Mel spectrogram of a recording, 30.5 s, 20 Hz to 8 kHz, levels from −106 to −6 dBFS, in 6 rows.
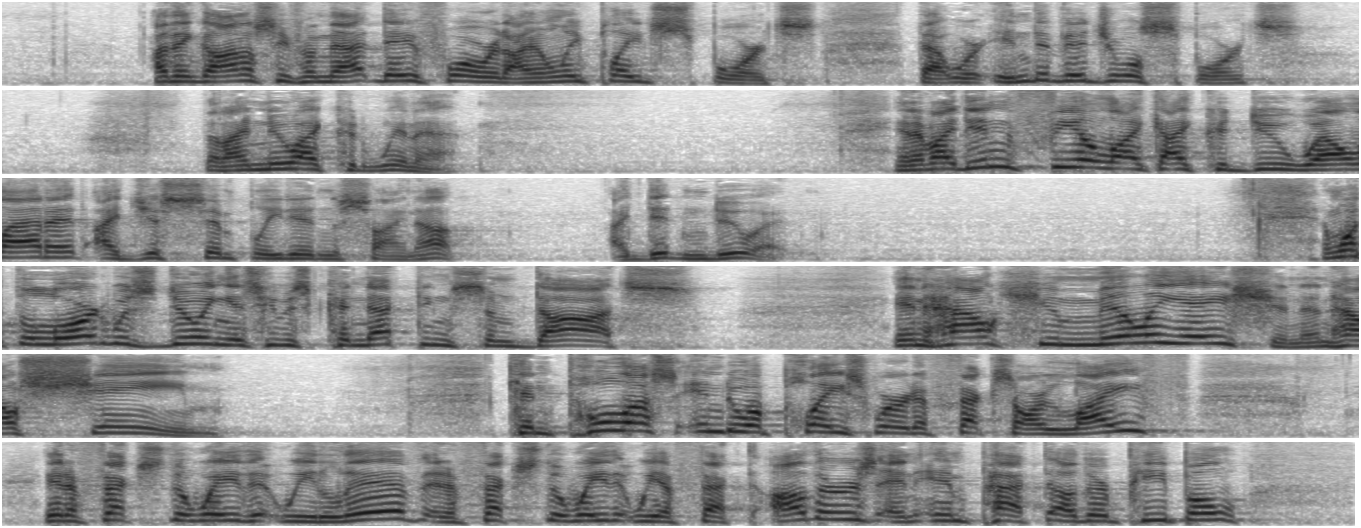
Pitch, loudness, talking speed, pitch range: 200 Hz, -19 LUFS, 180 wpm, 165-225 Hz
